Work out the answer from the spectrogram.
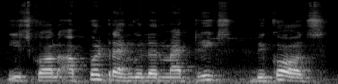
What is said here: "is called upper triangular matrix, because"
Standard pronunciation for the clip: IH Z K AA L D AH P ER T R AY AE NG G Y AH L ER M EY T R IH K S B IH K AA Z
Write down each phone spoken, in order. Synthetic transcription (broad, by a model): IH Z K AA L AH P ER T R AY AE NG G Y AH L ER M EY T R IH K S B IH K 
